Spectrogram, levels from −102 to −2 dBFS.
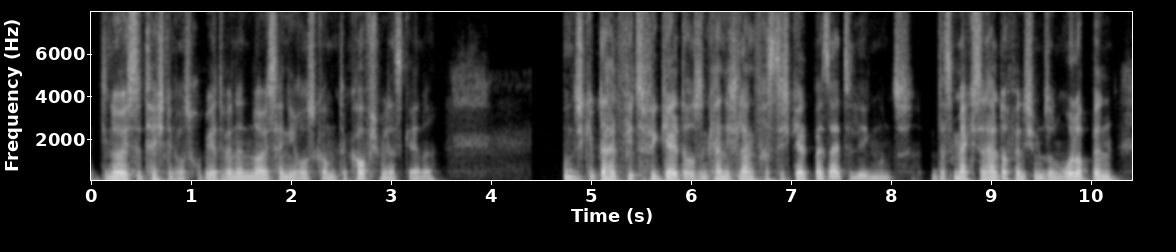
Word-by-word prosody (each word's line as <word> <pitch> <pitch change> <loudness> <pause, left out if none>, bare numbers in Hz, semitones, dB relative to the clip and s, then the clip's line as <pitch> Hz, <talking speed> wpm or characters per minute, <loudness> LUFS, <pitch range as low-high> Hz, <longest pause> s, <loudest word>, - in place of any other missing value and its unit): die 120 -1 -13
neueste 115 -2 +5
Technik 130 +4 -3
ausprobiert 120 - -5
wenn 110 +1 0
ein 110 0 +1
neues 105 -1 +1
Handy 110 0 0
rauskommt, 105 +2 -4
dann - - -8
kaufe 110 -1 +1
ich - - -10
mir 105 - -1
das - - -4
gerne. 100 +5 -5 1.3
Und 135 -1 0
ich 130 - -2
gib 165 - -5
da 170 - +7
halt 155 -1 +1
viel 170 +3 -1
zu 170 -4 -1
viel 145 -4 -1
Geld 135 +1 +4
aus 110 -1 -1
und 110 - -4
kann 125 +3 +1
nicht 120 -2 -1
langfristig 125 0 -1
Geld 120 -1 +2
beiseitelegen 110 -1 0
und 105 0 -10
das - - -5
merke 120 0 +2
ich - - -2
dann 125 - +2
halt 120 -1 +2
auch, 120 - -5
wenn 120 - +2
ich 115 - -5
in 115 -1 -3
so 110 - -2
'nem 110 - -5
Urlaub 140 0 +4
bin, 130 -1 +1
120 Hz, 260 wpm, -26 LUFS, 110-130 Hz, 1.3 s, da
